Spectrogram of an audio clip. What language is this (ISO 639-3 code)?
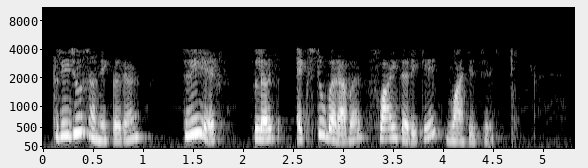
guj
